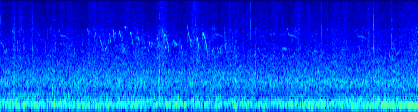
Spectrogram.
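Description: Small birds chirping, with many short quick calls over a low steady rumble that grows a little louder near the end. One sharp click about four and a half seconds in.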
